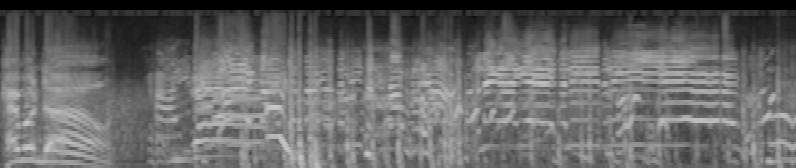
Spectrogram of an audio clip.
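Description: Young children sing a cheerful song together.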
